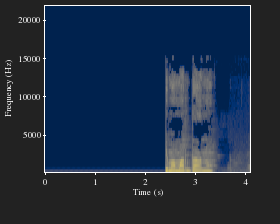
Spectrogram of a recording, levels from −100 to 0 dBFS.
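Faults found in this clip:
Audio dropout to a faint residue, 0 to 2.41 s, under way at start: speech absent, only hum about 50 dB down. Likely dead input path. Waveform flat, spectrogram shows thin mains lines until abrupt return.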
